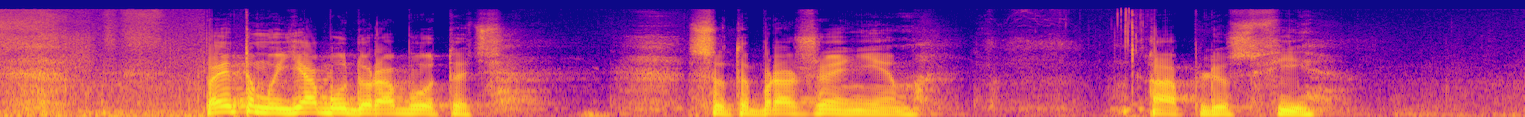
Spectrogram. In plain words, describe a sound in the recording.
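An elderly man speaks calmly, lecturing.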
